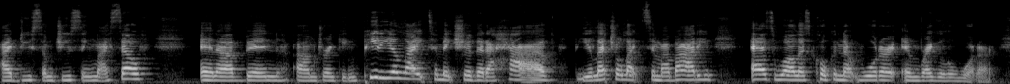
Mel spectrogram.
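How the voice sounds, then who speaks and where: A woman talks at a moderate speed. Her voice is medium in pitch, with ordinary pitch variation. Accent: New Jersey. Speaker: vlogger. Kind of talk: personal vlog.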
